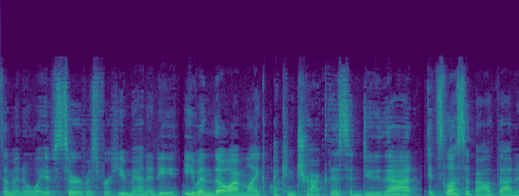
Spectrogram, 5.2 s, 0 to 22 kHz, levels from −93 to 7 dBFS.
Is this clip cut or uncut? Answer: cut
